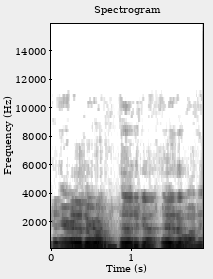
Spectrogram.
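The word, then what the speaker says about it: Erdoğan: Erdogan, is it? Okay. – No, I think I've got it right. Erdogan.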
